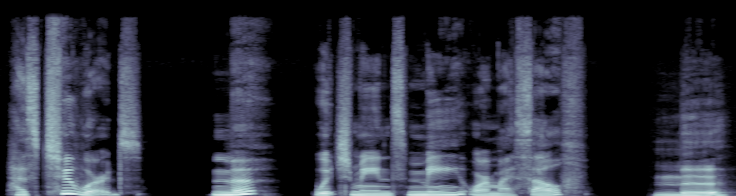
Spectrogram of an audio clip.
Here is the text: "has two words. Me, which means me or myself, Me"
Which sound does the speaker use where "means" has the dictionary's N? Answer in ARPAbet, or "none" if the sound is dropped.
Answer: N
